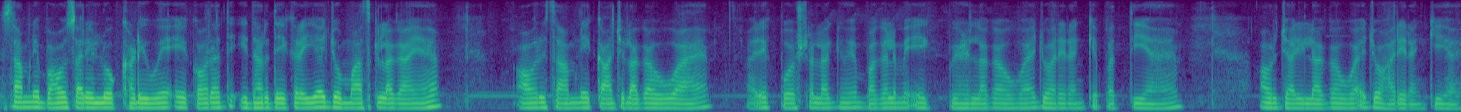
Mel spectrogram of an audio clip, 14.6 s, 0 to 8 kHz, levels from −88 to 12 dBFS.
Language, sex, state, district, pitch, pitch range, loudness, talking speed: Hindi, male, Chhattisgarh, Jashpur, 125 Hz, 120-130 Hz, -18 LUFS, 210 wpm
